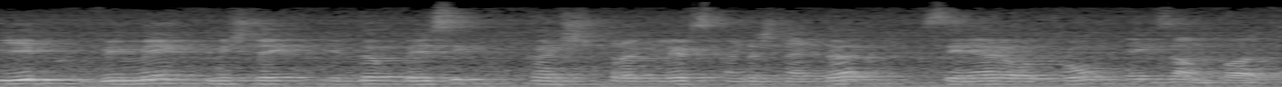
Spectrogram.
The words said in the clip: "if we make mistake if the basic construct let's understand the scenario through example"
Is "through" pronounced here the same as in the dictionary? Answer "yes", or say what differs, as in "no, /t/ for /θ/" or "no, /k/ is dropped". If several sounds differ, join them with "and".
no, /t/ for /θ/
